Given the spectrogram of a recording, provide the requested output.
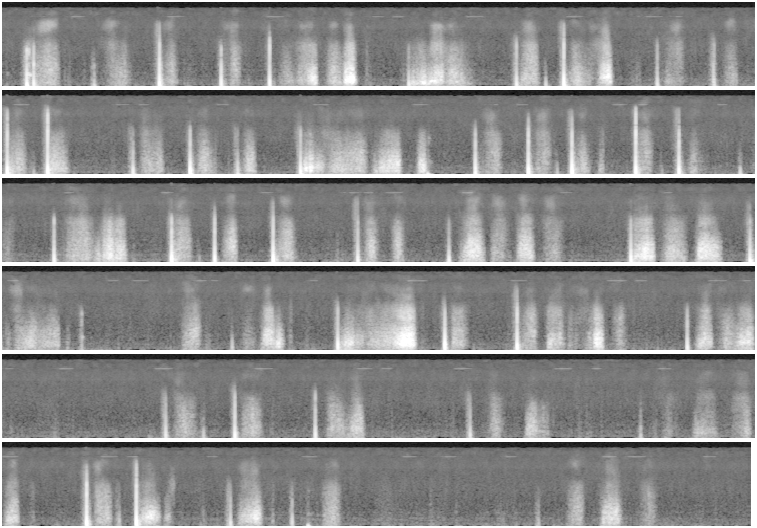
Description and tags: Writing the letters of the alphabet on a chalk board.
